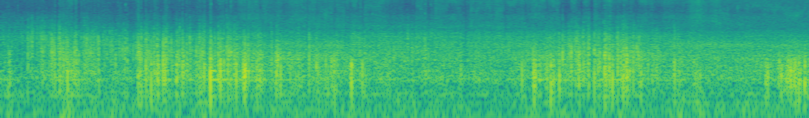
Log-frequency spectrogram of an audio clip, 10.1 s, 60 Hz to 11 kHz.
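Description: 2021 Northrock XC00 fat bike's wide tyres rolling over snow: a dense crunching crackle that swells twice, about two seconds in and again near the eighth second, with wind on the microphone.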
